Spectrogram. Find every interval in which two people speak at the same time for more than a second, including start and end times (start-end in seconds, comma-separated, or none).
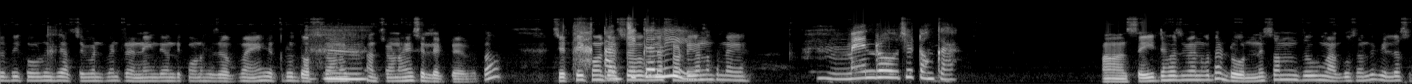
none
